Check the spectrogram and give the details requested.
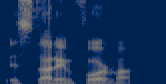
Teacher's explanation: Connect the R and the E. Estar en forma.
